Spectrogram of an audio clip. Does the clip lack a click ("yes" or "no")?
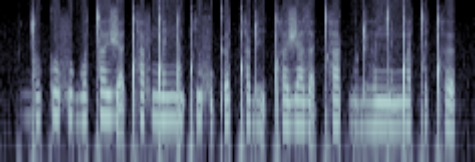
no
